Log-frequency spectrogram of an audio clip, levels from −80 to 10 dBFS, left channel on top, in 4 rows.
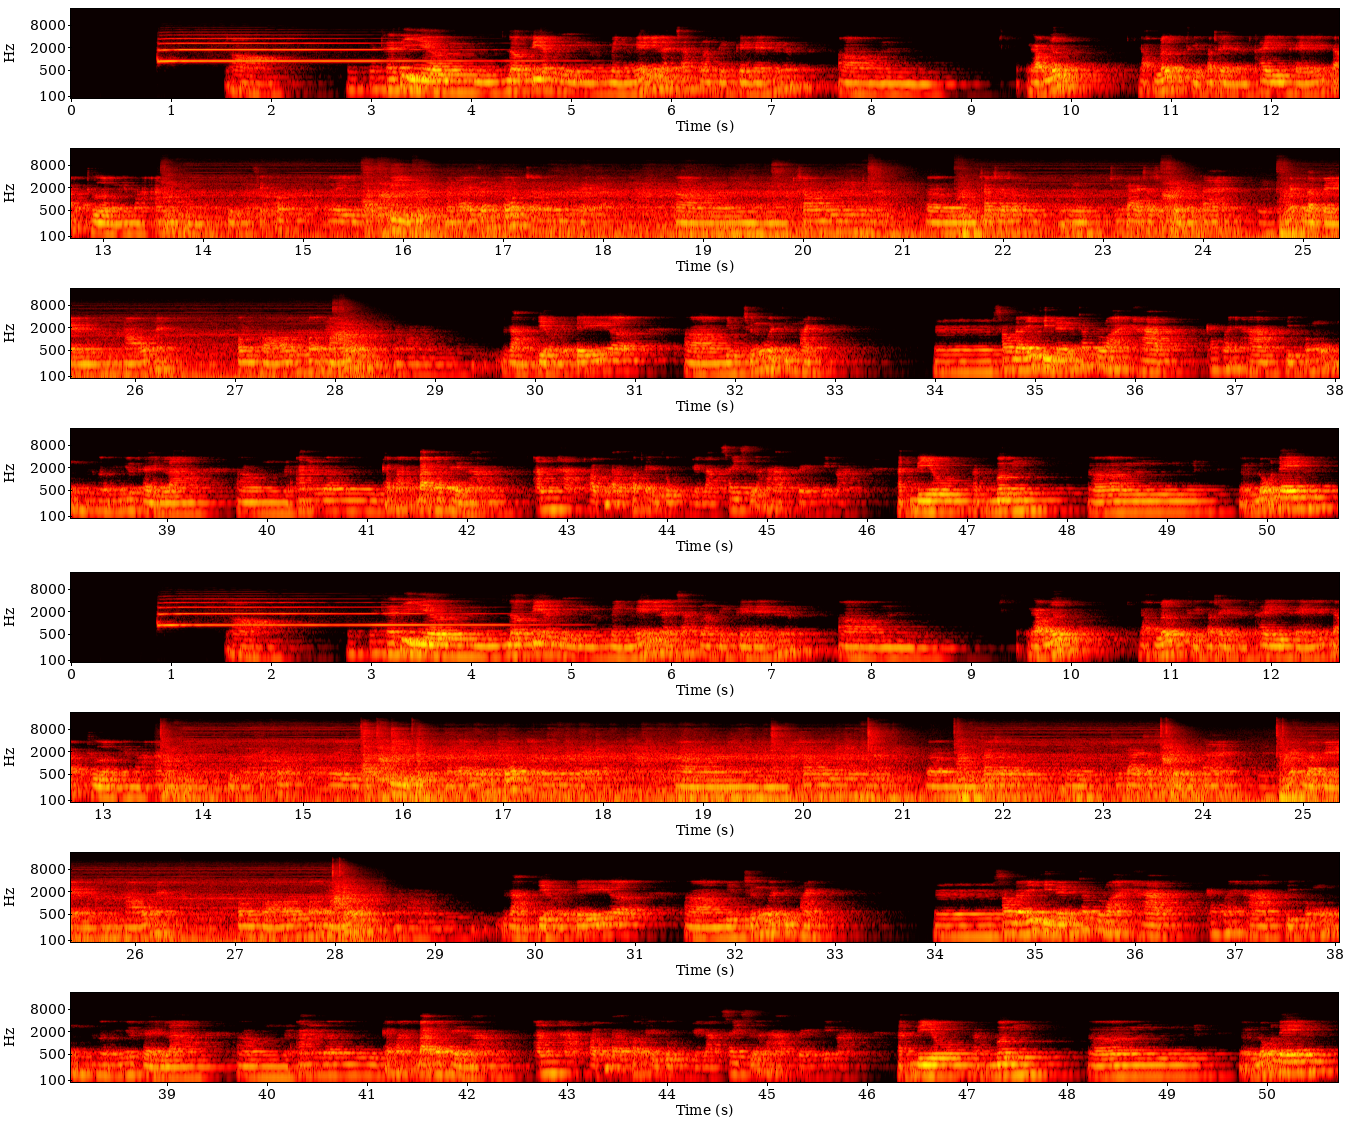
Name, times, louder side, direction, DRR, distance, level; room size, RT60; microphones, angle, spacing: Trumpet, 0.9-5.1, left 3 dB, 5° left, 0.6 m, -27 dB
voice 1, 1.5-2.0 2.7-7.3 7.7-8.6 9.5-10.1 10.7-14.9 15.2-16.1 16.4-20.8 21.2-24.3 24.5-26.3 27.0-29.2 29.6-31.0 31.5-32.8 34.0-36.3 36.7-42.4 42.7-45.8 46.3-47.7 48.2-49.3 49.7-50.5, equal, 35° left, -1 dB, 1.5 m, -27 dB
sound 1, 13.5-28.5, right 1 dB, 75° right, 1.0 m, -30 dB
12.5 x 5.1 x 3.2 m, 1.2 s
head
